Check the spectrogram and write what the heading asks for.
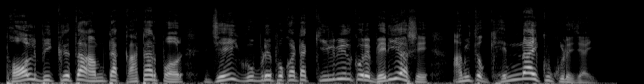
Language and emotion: Bengali, disgusted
